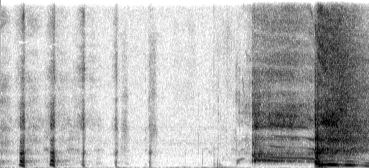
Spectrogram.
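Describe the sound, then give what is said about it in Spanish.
A pet dog snores and breathes heavily: a run of quick, fading snuffling puffs, then a raspy drawn-out breath that ends in a loud, rough snort. “Se ha puesto a roncar mi perra.”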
